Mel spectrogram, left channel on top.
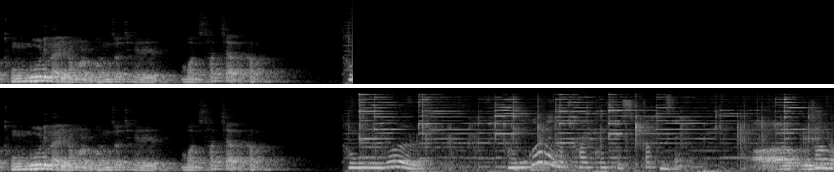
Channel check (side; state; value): left; drops out; at 3.6 s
